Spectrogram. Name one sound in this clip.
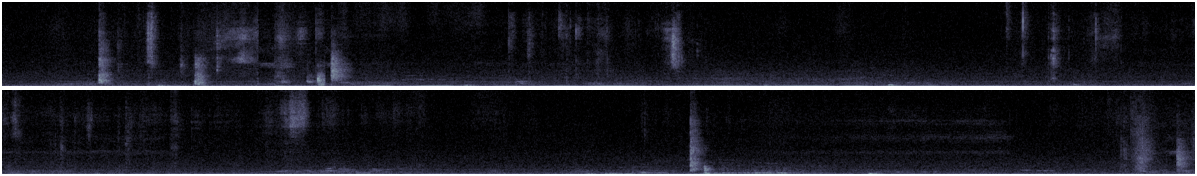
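Fingers tap and click softly, close by.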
